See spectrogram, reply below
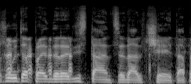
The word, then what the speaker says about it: CETA: Diciamo che si potrebbe pronunciare CETA, ma noi italiani lo pronunciamo CETA.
